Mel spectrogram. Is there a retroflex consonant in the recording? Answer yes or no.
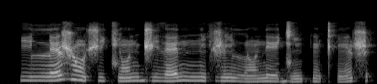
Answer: yes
